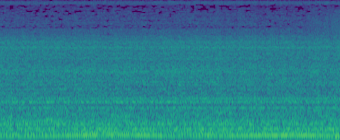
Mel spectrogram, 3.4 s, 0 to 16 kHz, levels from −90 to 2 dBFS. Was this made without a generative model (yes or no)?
yes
